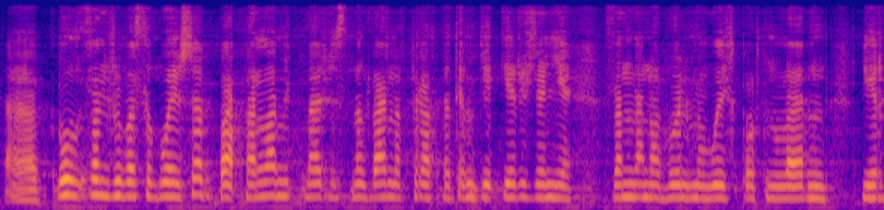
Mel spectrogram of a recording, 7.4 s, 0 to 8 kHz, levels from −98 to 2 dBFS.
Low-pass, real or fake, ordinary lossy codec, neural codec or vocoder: 7.2 kHz; fake; none; codec, 24 kHz, 1 kbps, SNAC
